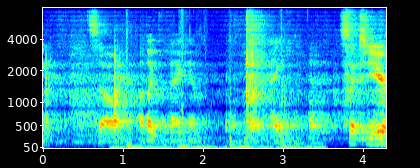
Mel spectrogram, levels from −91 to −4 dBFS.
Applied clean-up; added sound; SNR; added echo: none; Walk, footsteps; 11 dB; reverberation time 2.6 s.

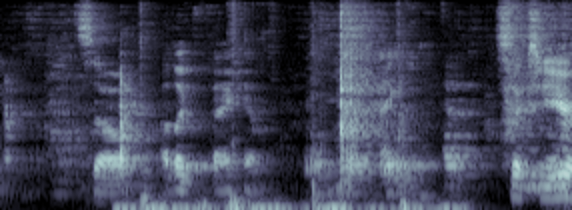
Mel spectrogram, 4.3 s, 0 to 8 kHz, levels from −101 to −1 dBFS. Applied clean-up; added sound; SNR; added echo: classical method WPE with log-MMSE.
